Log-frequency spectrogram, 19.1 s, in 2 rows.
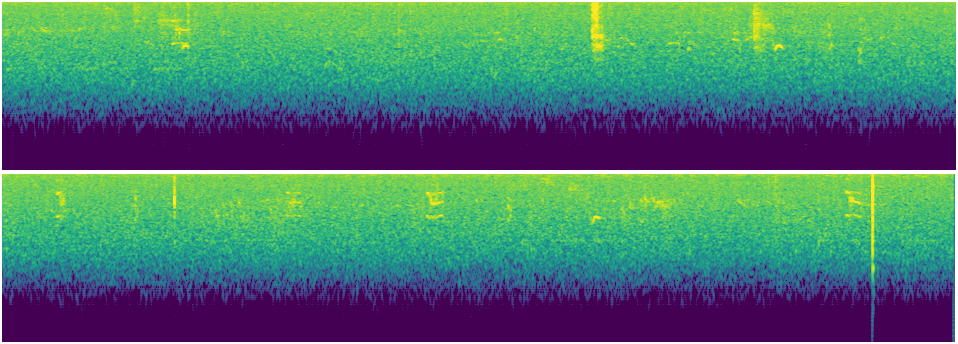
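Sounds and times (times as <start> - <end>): faint bird chirps: 0.0 - 2.4, 4.6 - 9.1, 10.0 - 18.3
steady outdoor hiss: 0.0 - 19.0.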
